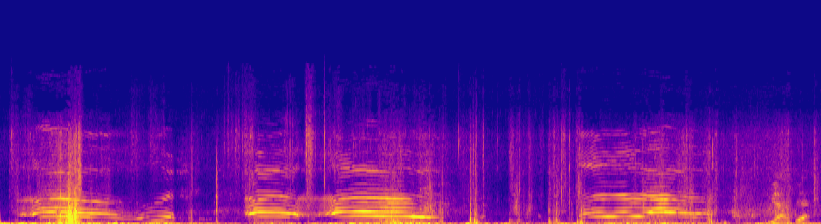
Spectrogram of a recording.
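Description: Repeated high-pitched, drawn-out cries, about five in all, each rising and falling in pitch, from a young animal or an infant.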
